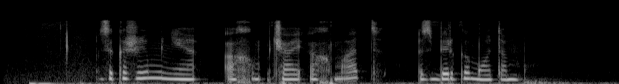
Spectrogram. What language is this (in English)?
Russian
